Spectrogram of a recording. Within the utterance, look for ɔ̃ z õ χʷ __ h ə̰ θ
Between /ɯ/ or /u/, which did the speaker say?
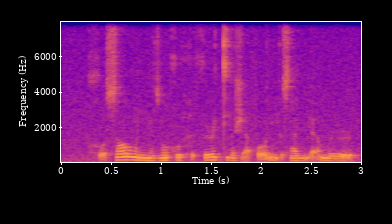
ɯ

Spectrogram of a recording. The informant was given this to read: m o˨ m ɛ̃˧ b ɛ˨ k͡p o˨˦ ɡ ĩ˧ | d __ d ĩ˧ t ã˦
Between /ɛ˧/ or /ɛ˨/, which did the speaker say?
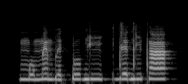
ɛ˧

